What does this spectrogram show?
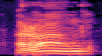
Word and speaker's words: wrong: last b is silent wrong definitely you you cannot include the w there and then the last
